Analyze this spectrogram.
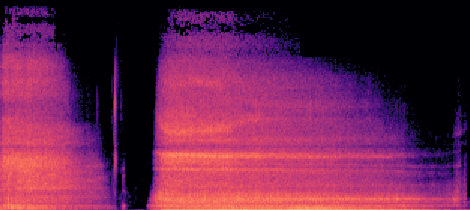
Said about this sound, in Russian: как только вспоминаю об этом, я делаю прям вот этот шумный такой длинный выдох, такой... Давай, и выдох должен быть длиннее вдоха.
